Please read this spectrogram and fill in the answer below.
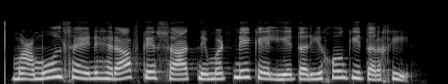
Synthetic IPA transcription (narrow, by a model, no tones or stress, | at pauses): maːmuːlseɪnɦɪɾaːfkesaːt̪ʰnɪməʈnekeliet̪ɐɾiːxõkit̪ɐɾxiː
